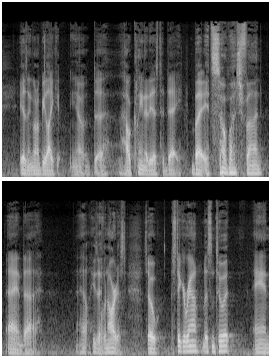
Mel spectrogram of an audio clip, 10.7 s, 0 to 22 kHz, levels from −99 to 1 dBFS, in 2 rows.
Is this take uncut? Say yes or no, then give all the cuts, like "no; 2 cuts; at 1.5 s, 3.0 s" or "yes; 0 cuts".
no; 2 cuts; at 3.7 s, 7.3 s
